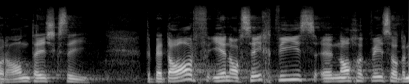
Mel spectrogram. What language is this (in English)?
Swiss German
